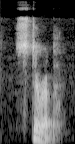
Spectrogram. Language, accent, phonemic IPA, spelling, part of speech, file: English, Southern England, /ˈstɪ.ɹəp/, stirrup, noun / adjective, LL-Q1860 (eng)-stirrup.wav
- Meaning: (noun) 1. A ring or hoop suspended by a rope or strap from the saddle, for a horseman's foot while mounting or riding 2. Any piece shaped like the stirrup of a saddle, used as a support, clamp, etc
